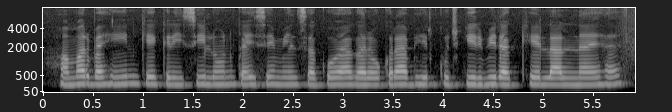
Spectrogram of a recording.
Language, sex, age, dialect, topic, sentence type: Magahi, female, 51-55, Southern, agriculture, statement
